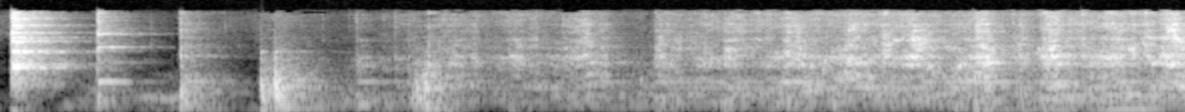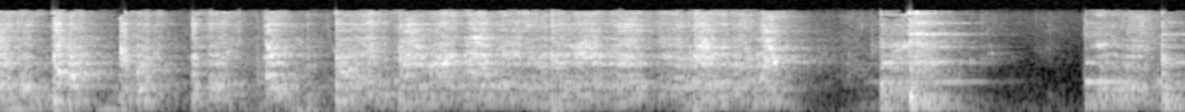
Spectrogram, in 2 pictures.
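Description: A spoon stirs and clinks in a ceramic bowl.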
